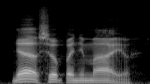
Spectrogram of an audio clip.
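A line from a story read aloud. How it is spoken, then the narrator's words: Quiet. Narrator (Russian): тихо произнес я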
